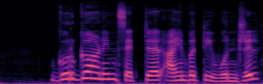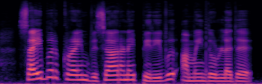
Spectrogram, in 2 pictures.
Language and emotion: Tamil, neutral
